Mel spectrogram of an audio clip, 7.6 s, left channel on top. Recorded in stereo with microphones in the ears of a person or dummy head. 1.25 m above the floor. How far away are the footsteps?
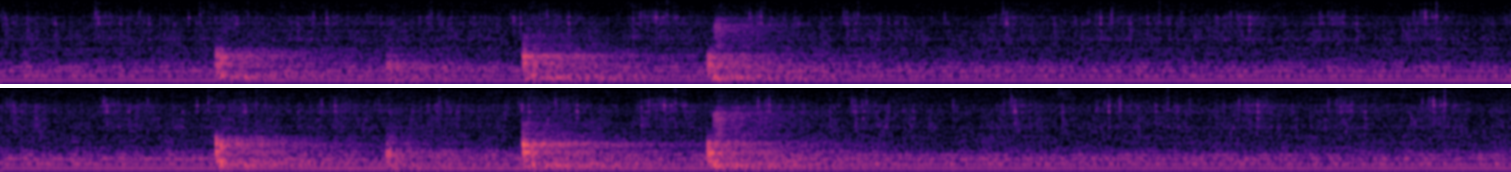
About 2.5 m.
